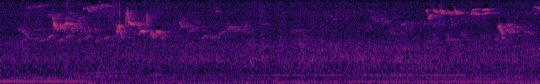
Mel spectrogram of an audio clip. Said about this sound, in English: I think you can hear the blackbird. You might be able to. It's very early to hear them.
